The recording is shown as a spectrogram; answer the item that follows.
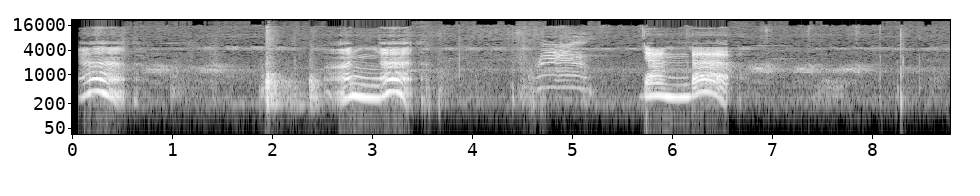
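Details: A domestic cat, called a talking cat, gives a series of drawn-out, wavering meows that rise and fall in pitch, spaced a second or two apart, with quieter murmuring between calls and soft human voices in the background.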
